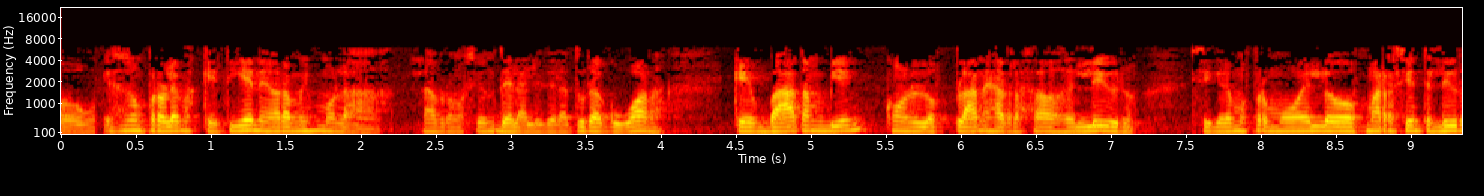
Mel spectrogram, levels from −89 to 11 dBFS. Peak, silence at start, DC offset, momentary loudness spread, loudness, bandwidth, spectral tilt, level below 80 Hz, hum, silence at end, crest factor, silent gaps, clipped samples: -4 dBFS; 0 s; under 0.1%; 11 LU; -23 LUFS; 6.4 kHz; -5.5 dB/octave; -60 dBFS; none; 0 s; 20 dB; none; under 0.1%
